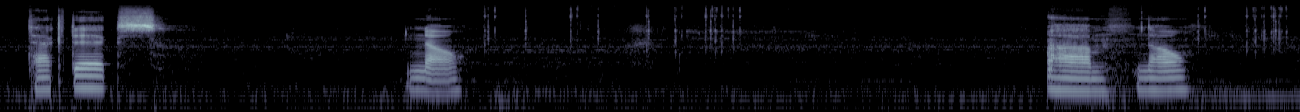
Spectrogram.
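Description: A computer terminal beeps with short electronic tones.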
